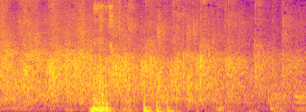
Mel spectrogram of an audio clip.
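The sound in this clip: Audience applause welcoming a guest speaker to the front during a morning gathering: a steady, dense wash of clapping from many hands that holds for about three seconds, loud and without voices over it.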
